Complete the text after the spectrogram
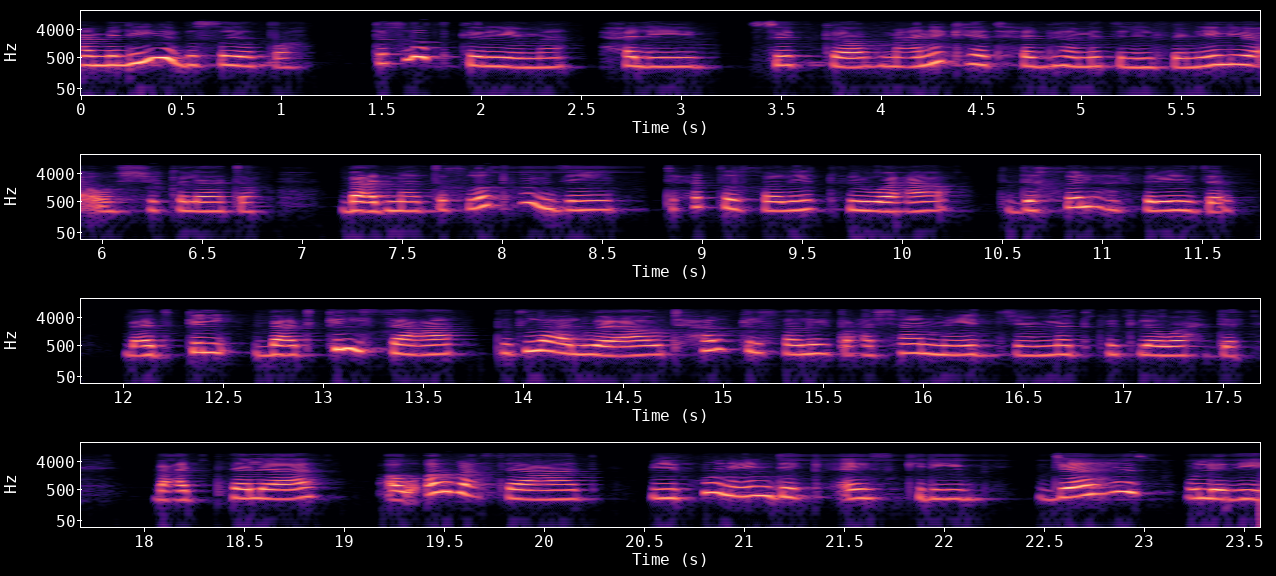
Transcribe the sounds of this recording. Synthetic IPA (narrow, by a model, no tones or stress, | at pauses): ʕamalɪjːabɑsiːt̪ˤɑ | t̪ɪxlɨt̪ˤkaɾiːma | ħad̪iːd̪̚ | sʊkːɑɾˤmaʕɪnːakhat̪ħɪbːɦamɪθlɪlfaniːljaʔa̰wɪʃːʊkːlaːt̪a | baʕd̪mat̪ɪxlɨt̪ˤhʊmzeːn | t̪ħʊt̪ˤːɨlxɑliːt̪ˤfiwaʕaː | t̪ɪd̪axːɪlɦalfɾiːzɑɾˤ | bad̪baʕd̪kɪlːsaːʕat̪ɨt̪ˤlɑʕɪlwɪʕaːwɪt̪ħɑrˤːɑkɪlxɑliːt̪ˤʕaʃaːnmajɪt̪d͡ʒamːad̪kʊt̪lawaħd̪a | baʕd̪θalaːθ | ʔawʔɑɾˤbaʕsaːʕaːt̪ | bɪjakuːnʕɪnd̪akʔajskɾiːb | d͡ʒaːɦɪz | wɪlaðiː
